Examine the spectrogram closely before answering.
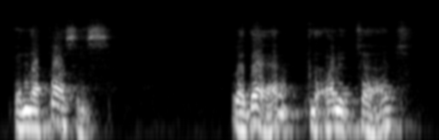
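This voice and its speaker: The voice belongs to a man. There is audible room echo around it. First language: not English. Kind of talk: religious teaching talk.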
